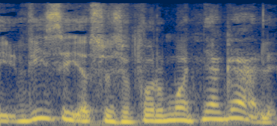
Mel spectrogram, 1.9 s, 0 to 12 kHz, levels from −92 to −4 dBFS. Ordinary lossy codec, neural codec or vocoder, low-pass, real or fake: MP3, 64 kbps; none; 10.8 kHz; real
